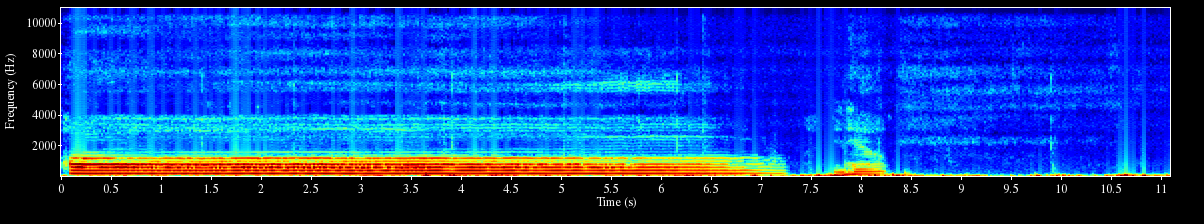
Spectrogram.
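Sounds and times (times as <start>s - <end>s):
person chanting long tone: 0.0s - 7.3s.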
